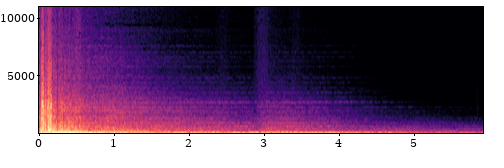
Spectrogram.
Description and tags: My fourth forgotten explosion I made. Forgotten mostly because it sounded weak.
